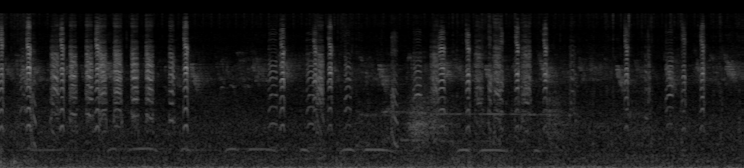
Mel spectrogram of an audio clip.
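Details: Zebra finches calling together in dense bursts of sharp, nasal beeping notes, frequent and irregular, with soft low murmuring notes between and a steady background hum.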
